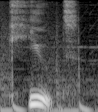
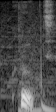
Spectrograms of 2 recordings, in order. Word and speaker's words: cute: So Americans say fuel and cute, similar to the British accent, not fool and coot.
